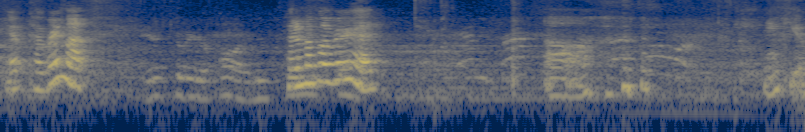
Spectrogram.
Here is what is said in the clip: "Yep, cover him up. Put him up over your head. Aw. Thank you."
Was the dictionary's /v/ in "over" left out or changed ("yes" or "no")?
no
